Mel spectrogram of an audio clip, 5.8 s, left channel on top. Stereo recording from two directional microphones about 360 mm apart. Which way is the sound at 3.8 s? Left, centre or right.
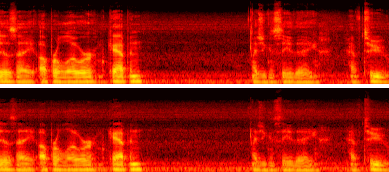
Centre.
